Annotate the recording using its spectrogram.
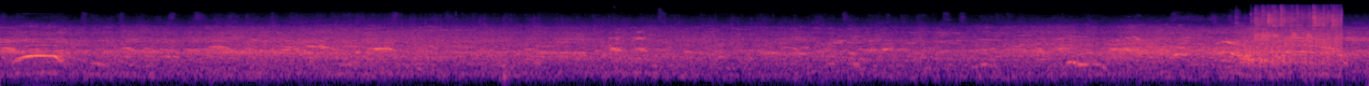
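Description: A large stadium crowd murmurs, shouts and chants throughout.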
